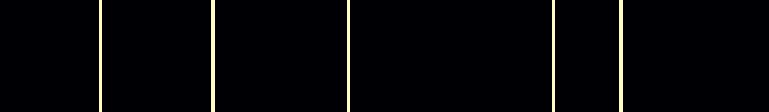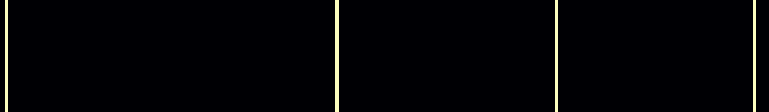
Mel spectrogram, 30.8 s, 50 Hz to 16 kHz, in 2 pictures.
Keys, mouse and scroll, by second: 4.2-8.6 drag, 8.6-9.2 scroll, 21.7 click, 22.0-26.4 shift+drag, 26.4-30.4 drag.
